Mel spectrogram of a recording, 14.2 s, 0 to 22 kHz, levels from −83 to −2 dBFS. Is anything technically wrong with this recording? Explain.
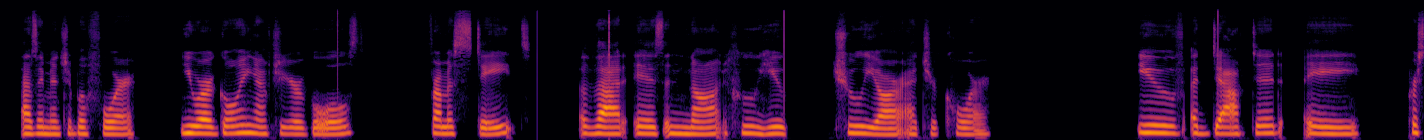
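Yes. The speech carries five bit error spikes, at 3.38 s, 5.38 s (just after "from a state"), 6.10 s (just before "is not who you"), 7.85 s (between "is not who you" and "truly are at your") and 12.19 s. Each is a single flipped bit that throws one sample, two at 6.10 s, to a wrong value that jumps by a power of two and snaps straight back, peaking at about −18 to −6 dBFS. Each is heard as a lone, bright, full-band tick. Unlike clipping or a splice click, the ticks ignore the speech's level and waveform and leave no gap.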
